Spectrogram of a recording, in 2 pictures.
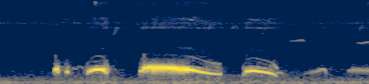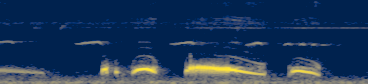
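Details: Luring call of a spotted dove for drawing in wild birds: two repeated phrases of quick doubled notes, a long descending coo and a shorter falling coo, with a faint softer coo between them.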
